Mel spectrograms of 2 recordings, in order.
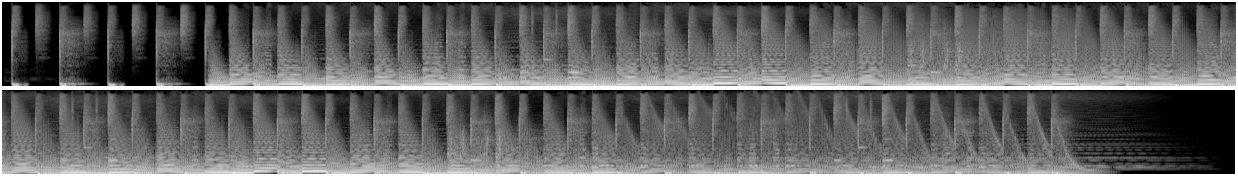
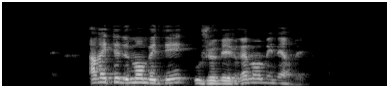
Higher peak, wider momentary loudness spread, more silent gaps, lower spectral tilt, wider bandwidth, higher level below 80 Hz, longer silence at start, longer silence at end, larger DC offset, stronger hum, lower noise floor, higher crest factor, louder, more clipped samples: about the same, 0 dBFS vs -2 dBFS; about the same, 8 LU vs 10 LU; neither; about the same, -5.5 dB/octave vs -6.5 dB/octave; first, over 20 kHz vs 7.4 kHz; first, -18 dBFS vs -62 dBFS; second, 0.1 s vs 0.85 s; first, 1.25 s vs 0.85 s; neither; neither; second, -58 dBFS vs -82 dBFS; second, 12 dB vs 20 dB; first, -14 LUFS vs -20 LUFS; neither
